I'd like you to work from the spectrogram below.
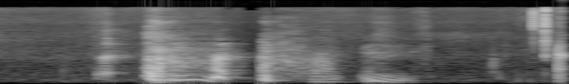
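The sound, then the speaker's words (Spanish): A series of harsh coughs in quick bursts, four or five in a row with short pauses, followed by faint rustling clicks, and no talking. “Ah, ya ven que les dije que tenía tosecilla.”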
